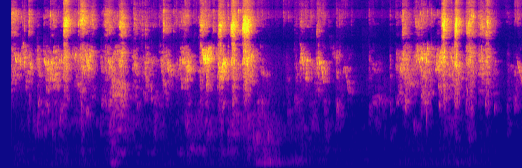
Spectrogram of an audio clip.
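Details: Budgies, pet budgerigars, chirping: a dense stream of scratchy warbles and high chirps from several birds, rising and falling, briefly pausing near the end before resuming.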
